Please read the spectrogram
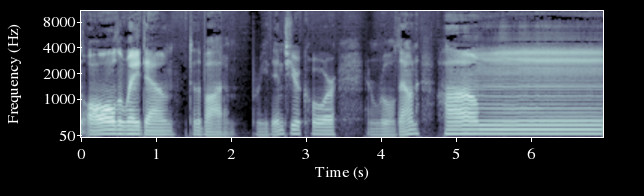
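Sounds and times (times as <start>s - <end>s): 
speech: 0.0s - 6.9s
person humming a steady tone during a roll-down exercise: 5.0s - 6.9s.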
